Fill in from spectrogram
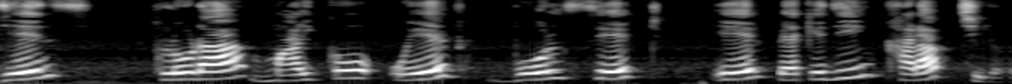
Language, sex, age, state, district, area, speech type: Bengali, female, 45-60, West Bengal, Kolkata, urban, read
